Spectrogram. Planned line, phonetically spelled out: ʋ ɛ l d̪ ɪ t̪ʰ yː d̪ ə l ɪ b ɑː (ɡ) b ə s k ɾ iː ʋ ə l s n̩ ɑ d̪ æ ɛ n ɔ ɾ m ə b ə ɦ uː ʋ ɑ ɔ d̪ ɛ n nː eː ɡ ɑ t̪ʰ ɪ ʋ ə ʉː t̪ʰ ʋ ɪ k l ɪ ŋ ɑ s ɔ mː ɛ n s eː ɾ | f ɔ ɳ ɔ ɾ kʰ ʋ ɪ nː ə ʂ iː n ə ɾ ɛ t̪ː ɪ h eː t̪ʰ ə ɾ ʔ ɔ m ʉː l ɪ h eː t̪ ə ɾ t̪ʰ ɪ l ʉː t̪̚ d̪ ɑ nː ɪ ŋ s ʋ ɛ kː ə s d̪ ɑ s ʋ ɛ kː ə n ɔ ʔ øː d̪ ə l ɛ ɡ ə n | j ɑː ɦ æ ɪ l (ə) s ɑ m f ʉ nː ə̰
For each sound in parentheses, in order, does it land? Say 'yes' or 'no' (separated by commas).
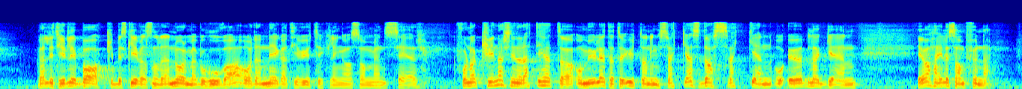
no, yes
